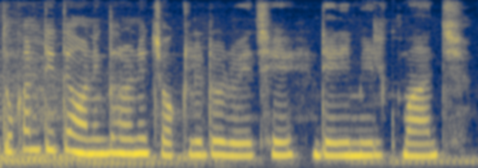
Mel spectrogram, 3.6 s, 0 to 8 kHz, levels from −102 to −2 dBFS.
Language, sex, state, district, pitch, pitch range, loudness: Bengali, female, West Bengal, Alipurduar, 235 Hz, 230-260 Hz, -14 LUFS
